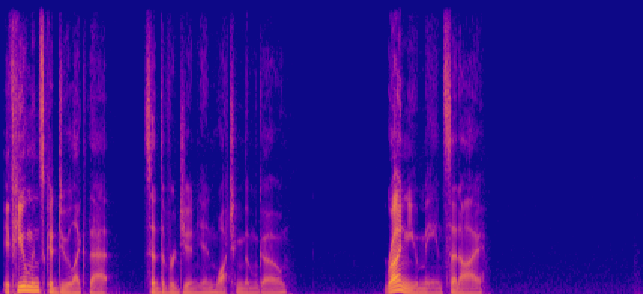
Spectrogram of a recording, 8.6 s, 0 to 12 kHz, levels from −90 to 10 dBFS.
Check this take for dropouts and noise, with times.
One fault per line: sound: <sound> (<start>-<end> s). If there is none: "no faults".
no faults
